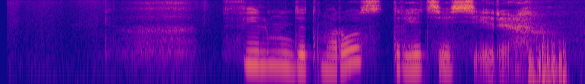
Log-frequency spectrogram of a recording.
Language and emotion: Russian, sad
